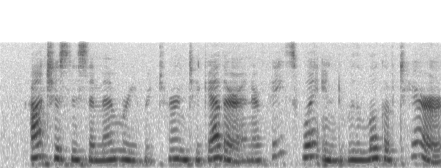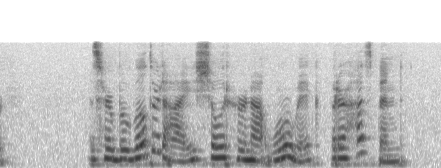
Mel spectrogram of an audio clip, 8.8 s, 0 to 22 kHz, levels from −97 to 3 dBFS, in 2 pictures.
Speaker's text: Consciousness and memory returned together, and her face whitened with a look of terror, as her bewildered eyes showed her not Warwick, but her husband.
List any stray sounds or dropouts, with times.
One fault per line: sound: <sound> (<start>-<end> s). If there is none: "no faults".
no faults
